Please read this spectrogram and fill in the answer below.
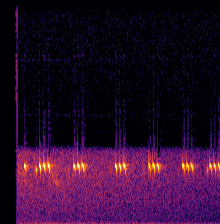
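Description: A cricket chirping steadily: short high trills of three or four pulses, about three a second, over a faint low rumble.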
